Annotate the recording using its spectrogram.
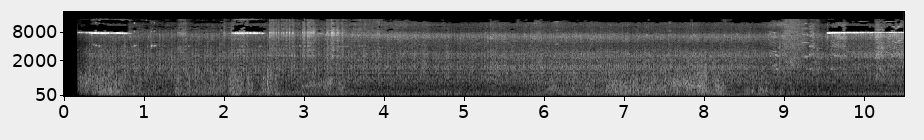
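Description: Diesel engine running while the vehicle drives along the road, with a steady low rumble and wind buffeting the microphone in gusts. A thin high whine comes in briefly near the start and again near the end.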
